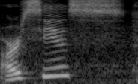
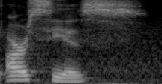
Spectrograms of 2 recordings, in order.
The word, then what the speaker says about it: Arceus: yeah argues okay i i say arceus i i say rcs and this was actually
